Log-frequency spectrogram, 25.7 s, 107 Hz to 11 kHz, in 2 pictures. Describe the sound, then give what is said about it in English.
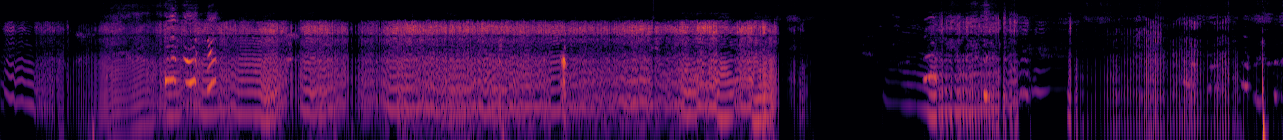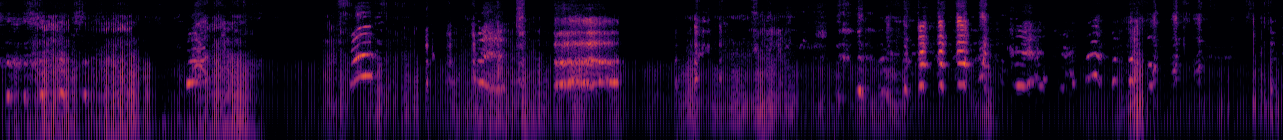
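A long, loud, rasping fart holds steady for about eight seconds, then breaks off. After a brief pause, choppier sputtering bursts of sound follow. “It's a 33 second fart.”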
